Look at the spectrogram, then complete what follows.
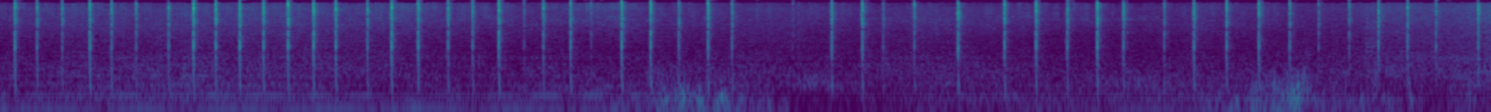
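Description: Rubber flip-flops slapping against bare heels as the feet flex, a quick steady rhythm of about two to three slaps a second.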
